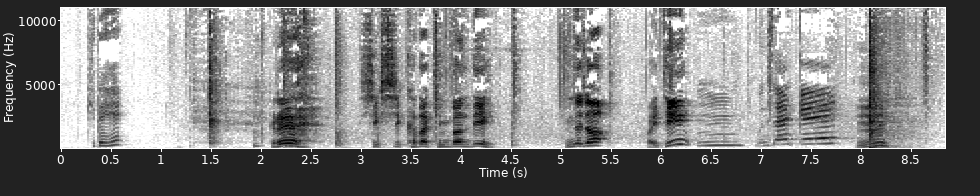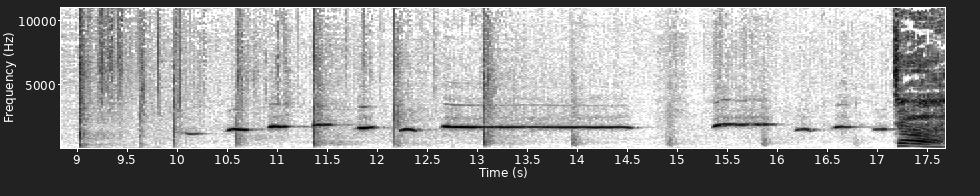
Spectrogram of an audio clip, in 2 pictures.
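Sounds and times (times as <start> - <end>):
speech: 0.3 - 0.8, 1.9 - 8.4, 17.2 - 17.6
steady beat of sharp knocking thuds: 8.0 - 9.2
person whistling a bright wavering melody: 10.0 - 14.7, 15.4 - 17.2.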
